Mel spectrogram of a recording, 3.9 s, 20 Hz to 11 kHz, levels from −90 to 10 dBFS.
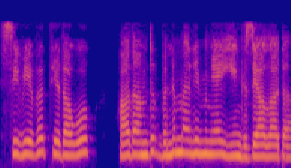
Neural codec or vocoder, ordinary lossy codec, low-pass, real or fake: codec, 16 kHz, 1.1 kbps, Voila-Tokenizer; none; 7.2 kHz; fake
